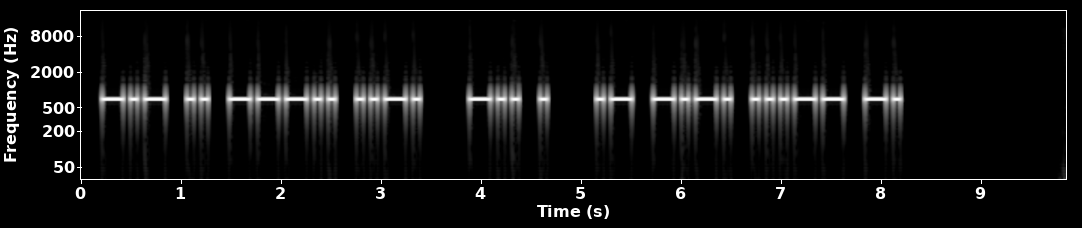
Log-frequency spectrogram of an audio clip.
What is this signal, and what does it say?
Morse code, heard as a keyed tone, about 17 wpm, 700 Hz. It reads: KI8F DE AC3N
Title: USA Callsign DE Callsign - 4 Characters - 17wpm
